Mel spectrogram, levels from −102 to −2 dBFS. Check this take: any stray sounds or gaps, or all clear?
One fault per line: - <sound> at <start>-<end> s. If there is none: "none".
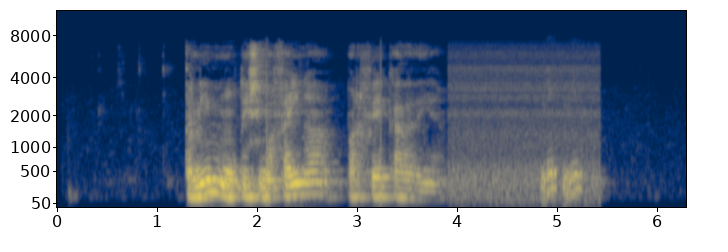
- laugh at 4.8-5.3 s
